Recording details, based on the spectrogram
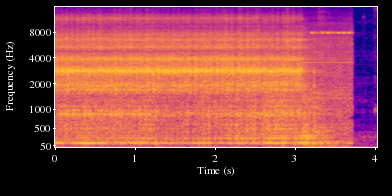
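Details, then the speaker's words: Woodturning an epoxy and banksia pod blank on a lathe with the tool bevel rubbing: even, steady cutting hiss with a constant tone and no chatter, unlike the vibrating, skipping cut before. "so now I'm going to do it where the bevel is rubbing and you're going to see a noticeable [Music] difference"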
